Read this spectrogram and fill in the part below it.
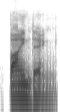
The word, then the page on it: binding: American English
